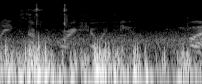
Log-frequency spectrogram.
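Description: Indistinct talking, not clear enough to make out words, over a low rumble of wind on the microphone.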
